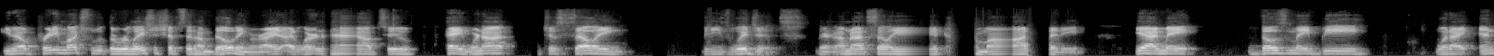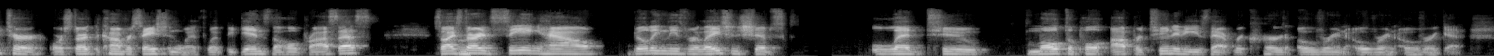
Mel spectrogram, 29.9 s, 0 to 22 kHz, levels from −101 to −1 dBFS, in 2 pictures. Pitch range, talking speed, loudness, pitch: 125-145 Hz, 135 wpm, -27 LUFS, 135 Hz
